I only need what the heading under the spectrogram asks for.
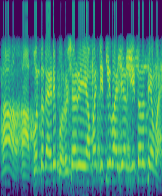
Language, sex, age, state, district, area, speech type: Marathi, male, 18-30, Maharashtra, Buldhana, urban, conversation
